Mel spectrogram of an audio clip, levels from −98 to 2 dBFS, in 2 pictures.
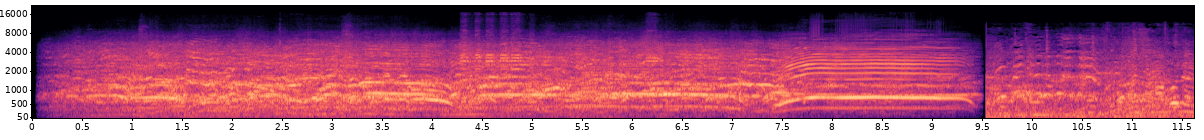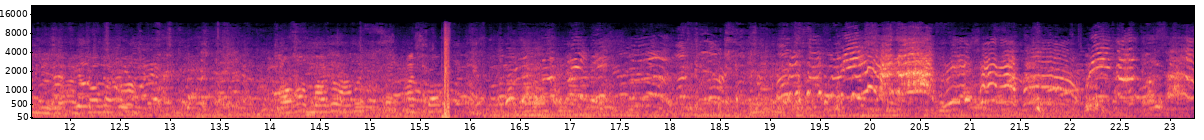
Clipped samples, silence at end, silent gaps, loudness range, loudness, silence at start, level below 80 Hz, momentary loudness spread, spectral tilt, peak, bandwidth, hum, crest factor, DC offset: under 0.1%; 0 s; none; 6 LU; -16 LUFS; 0.1 s; -38 dBFS; 10 LU; -4.5 dB/octave; 0 dBFS; 11.5 kHz; none; 16 dB; under 0.1%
